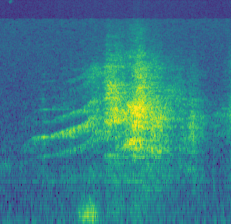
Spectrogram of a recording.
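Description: A cat meowing faintly: one drawn-out call that rises in pitch and turns into a rough, breathy tail.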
